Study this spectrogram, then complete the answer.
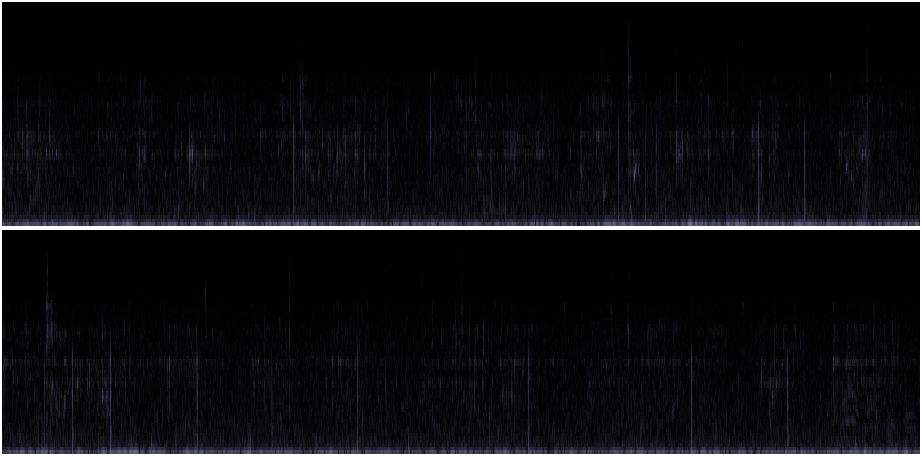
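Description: A paddle dips and splashes rhythmically in calm water.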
